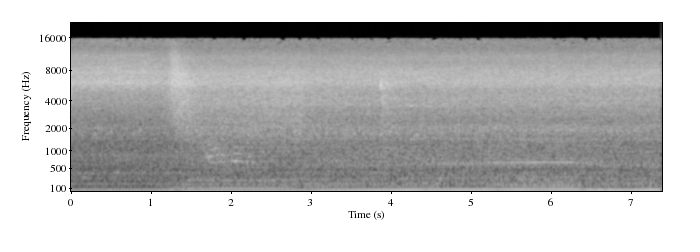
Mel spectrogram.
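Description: Komatsu forklift engine running steadily under load; about a second in it grows louder and stays up as the forklift works the fuel tank into place.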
